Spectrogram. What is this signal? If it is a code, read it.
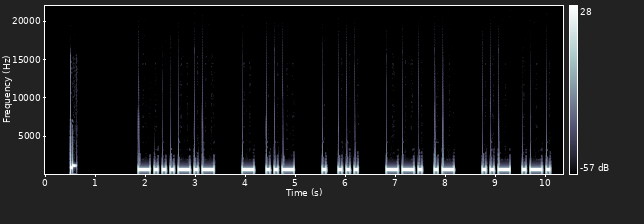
Morse code, heard as a keyed tone, about 15 wpm, 650 Hz. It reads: <BK> TU ES GA UR
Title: SOTA QSO Practice 15wpm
